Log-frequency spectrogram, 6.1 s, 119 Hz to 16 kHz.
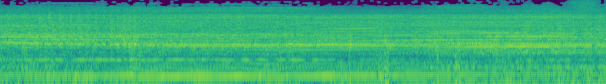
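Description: Yamaha TZR125's single-cylinder two-stroke engine running at a steady pitch while the motorcycle cruises.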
